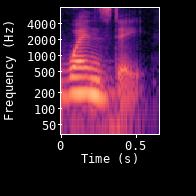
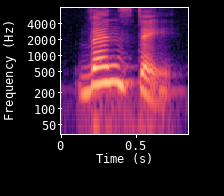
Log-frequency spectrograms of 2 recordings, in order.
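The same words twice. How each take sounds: First: "Wednesday" opening on a rounded w; correct W. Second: "Wednesday" said as "Venzday"; buzzed v in place of w in "Wednesday"; W turned V. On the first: Teacher giving the correct example, clear w. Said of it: "是这个V and W". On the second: Teacher imitating the mistake, v for w. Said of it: "V and W全部反掉". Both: Shown as a demonstration.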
